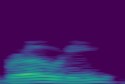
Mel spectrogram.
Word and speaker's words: Brody: a notable early resident George Brody bro is actually how the family pronounced their his name advertised himself extensively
